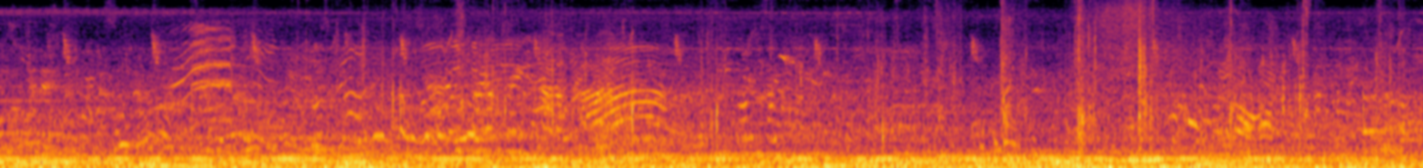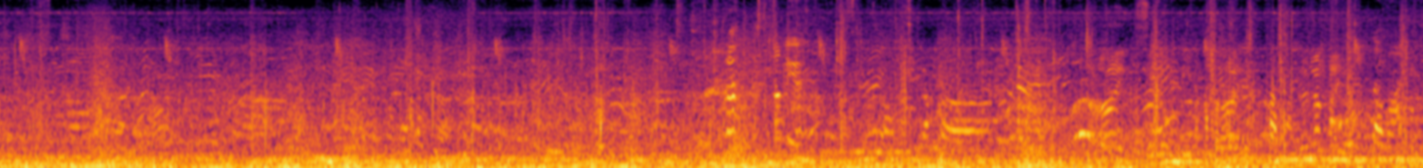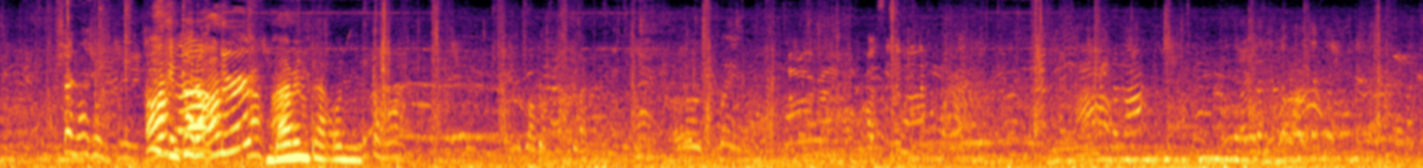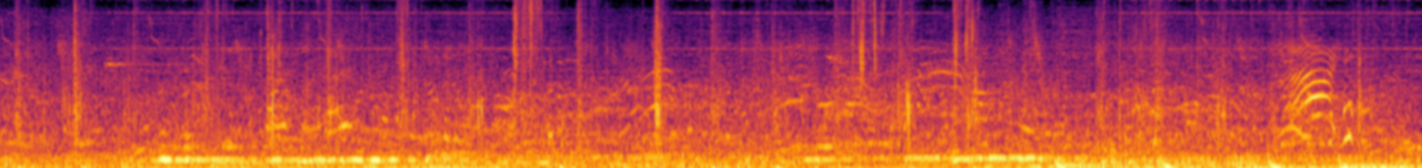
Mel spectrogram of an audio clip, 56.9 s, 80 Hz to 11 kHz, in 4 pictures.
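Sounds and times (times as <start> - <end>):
distant people talking: 0.0 - 56.9
footsteps on gravel: 2.2 - 56.9.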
